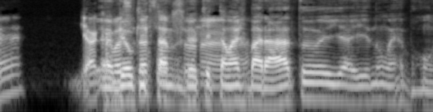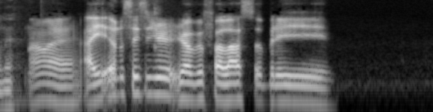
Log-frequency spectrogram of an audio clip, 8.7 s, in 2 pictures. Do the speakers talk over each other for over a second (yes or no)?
yes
